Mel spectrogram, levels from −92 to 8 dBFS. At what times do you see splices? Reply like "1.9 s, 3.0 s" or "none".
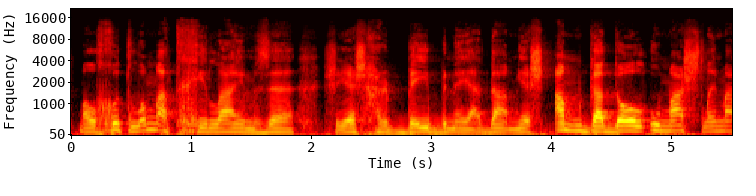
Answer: none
